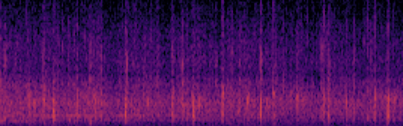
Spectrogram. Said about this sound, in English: You know, we clap about things in church.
